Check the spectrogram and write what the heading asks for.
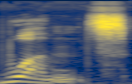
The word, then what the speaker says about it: once: and then ask yourself how you describe the letter O in once phonetically because it's pronounced as a W and the letter A in was is pronounced as an O kind of sound.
